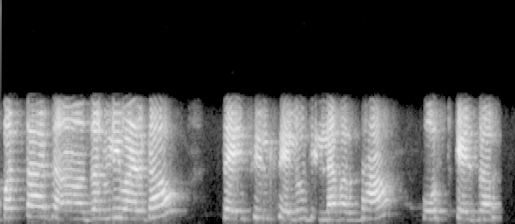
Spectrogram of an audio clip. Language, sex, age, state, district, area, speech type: Marathi, female, 30-45, Maharashtra, Wardha, rural, conversation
